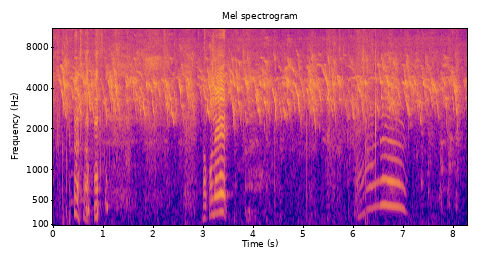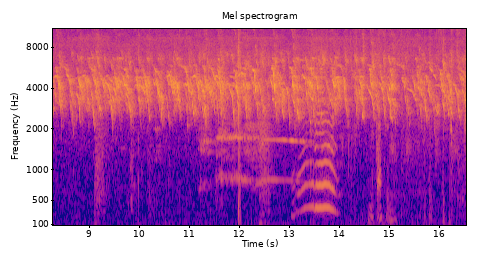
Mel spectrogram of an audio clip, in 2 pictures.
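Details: Newborn goat kids at vaccination time, bleating in three short, quavering, arched cries a few seconds apart, over a constant bed of high-pitched chirping from birds or chicks.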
